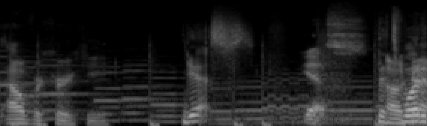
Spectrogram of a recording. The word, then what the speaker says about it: Albuquerque: is it literally just pronounced Albuquerque?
